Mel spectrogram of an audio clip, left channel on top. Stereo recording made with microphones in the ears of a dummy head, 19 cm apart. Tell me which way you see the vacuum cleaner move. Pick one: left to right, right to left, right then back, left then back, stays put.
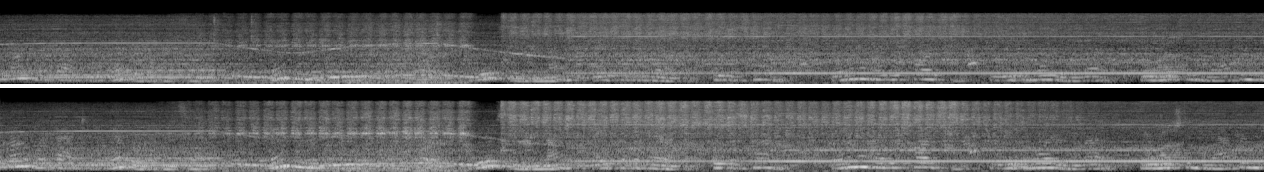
stays put.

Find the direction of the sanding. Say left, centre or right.
right.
